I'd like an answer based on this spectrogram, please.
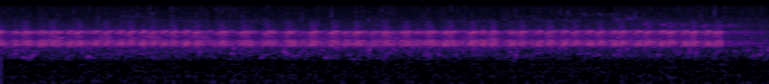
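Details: Loud chorus of frogs by a river, rapid pulsing croaks in two bright bands repeating continuously, then the chorus stops abruptly near the end, leaving only a soft water hiss.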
